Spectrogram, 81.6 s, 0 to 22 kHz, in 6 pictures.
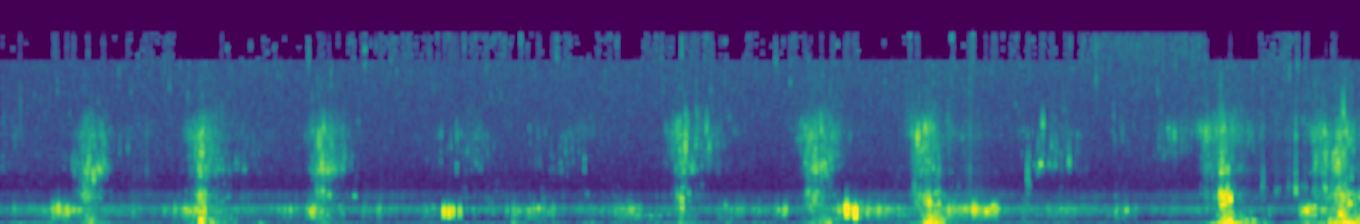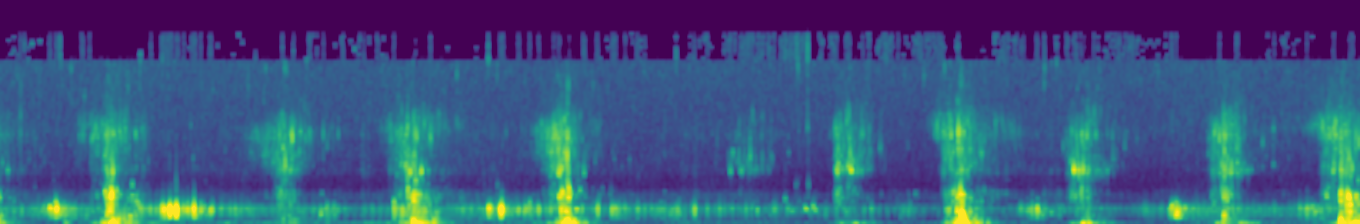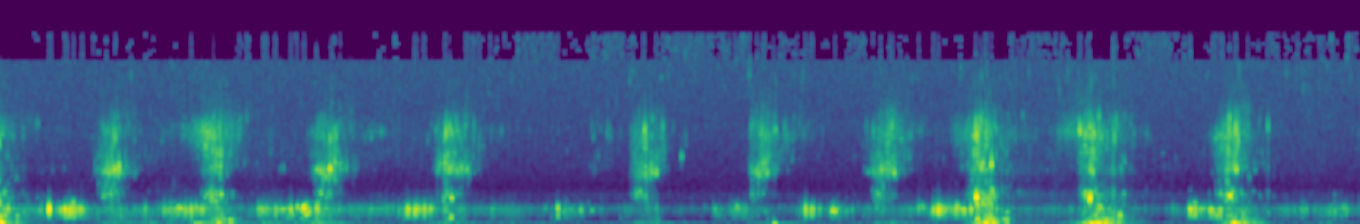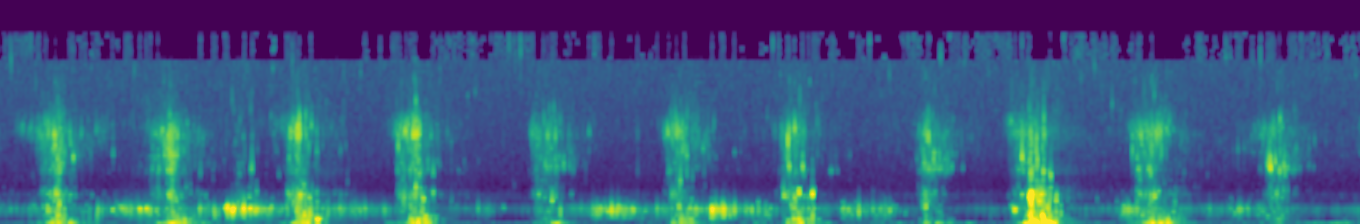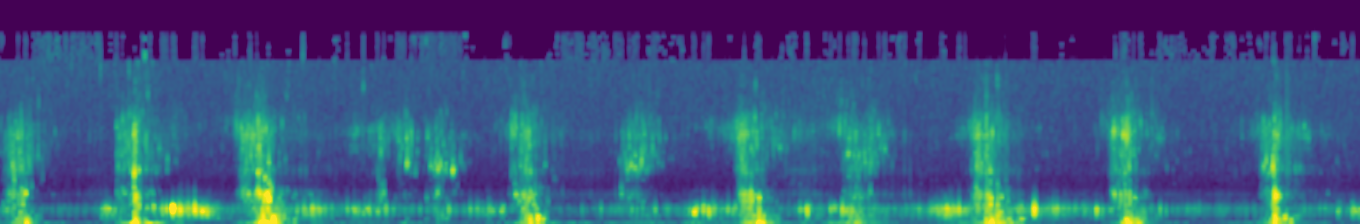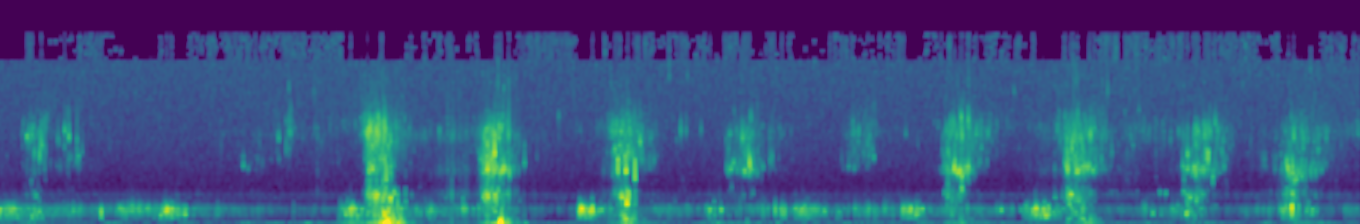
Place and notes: Kaunas, Lithuania, microphones in the beach sand
stereo hydrophone buried in the beach's sand and mono hydrophone in lagoon's water
Kauno miesto savivaldybė, Kauno apskritis, Lietuva, 19 August 2021, 14:10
